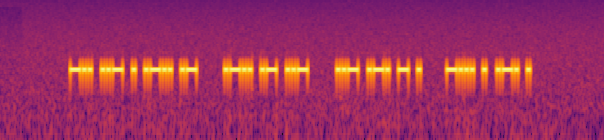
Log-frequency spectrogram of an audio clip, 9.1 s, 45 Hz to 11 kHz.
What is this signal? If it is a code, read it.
Morse code, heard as a keyed tone, hand-sent with a paddle, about 28 wpm, 720 Hz. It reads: DUELA LAU URTE BERE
